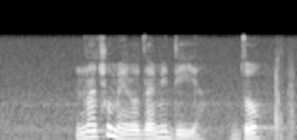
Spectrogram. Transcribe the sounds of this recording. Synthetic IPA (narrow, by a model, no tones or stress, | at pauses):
nat͡ʃʰumɛɺɔd͡zamid̪ija | d͡zɔ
